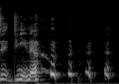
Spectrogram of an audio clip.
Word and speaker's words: Deno: I will never pronounce Edina well what they mentioned is it's like dinosaurs and Dino is the dinosaur from the Flintstones yes this is this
